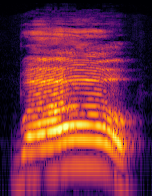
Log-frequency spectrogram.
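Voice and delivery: a loud high whoa that falls away; startled shout while falling; yelled whoa. Acted. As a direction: cry out as the yarn ball hits. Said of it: "he yelled".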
